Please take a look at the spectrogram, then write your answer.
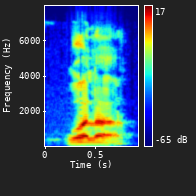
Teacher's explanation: ada bacaan mad tabi'i sehingga harus dibaca panjangnya 2 harokat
